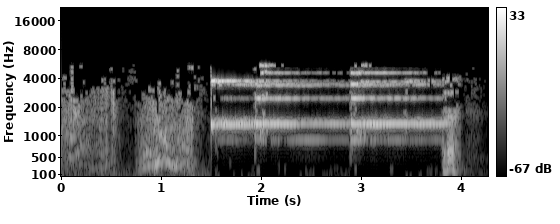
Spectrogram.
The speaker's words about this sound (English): Bells? Yes, bells. Aren't they lovely?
